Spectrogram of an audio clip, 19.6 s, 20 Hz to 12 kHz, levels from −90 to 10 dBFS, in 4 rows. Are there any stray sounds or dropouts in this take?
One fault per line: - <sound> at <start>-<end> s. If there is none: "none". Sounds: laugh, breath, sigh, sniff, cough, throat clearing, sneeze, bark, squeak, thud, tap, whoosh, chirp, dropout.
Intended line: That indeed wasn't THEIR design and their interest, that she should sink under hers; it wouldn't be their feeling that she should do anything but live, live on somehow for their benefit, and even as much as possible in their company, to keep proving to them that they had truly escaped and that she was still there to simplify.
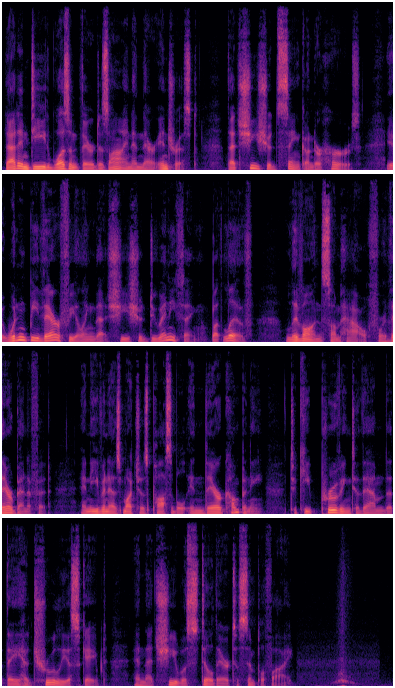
- whoosh at 18.6-19.2 s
